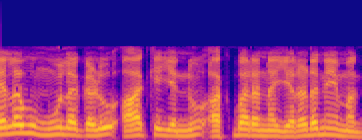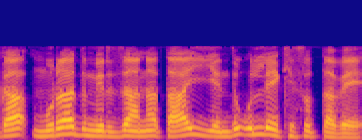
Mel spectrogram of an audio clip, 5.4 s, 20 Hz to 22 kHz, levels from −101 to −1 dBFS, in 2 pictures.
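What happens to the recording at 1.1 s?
At 1.1 s you're hearing the same damage that runs through the whole speech clip: heavy MP2 compression, likely at a very low rate like 32 kbps. With so few bits, the upper sub-bands get shut off, leaving nothing above about 5.6 kHz, and the remaining bands are coarsely quantised, so it sounds dull, gurgly and grainy.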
